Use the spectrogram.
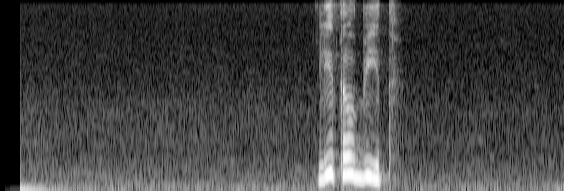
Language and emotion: Russian, neutral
